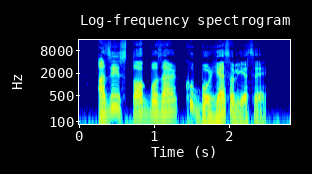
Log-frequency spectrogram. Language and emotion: Assamese, happy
